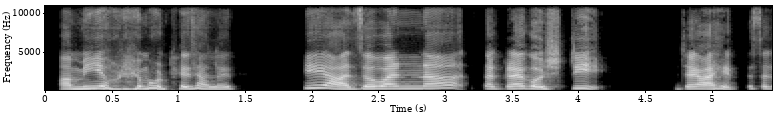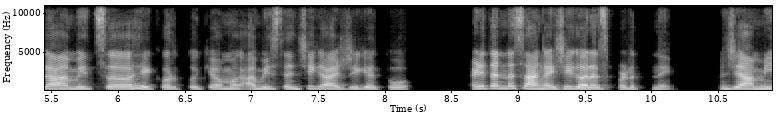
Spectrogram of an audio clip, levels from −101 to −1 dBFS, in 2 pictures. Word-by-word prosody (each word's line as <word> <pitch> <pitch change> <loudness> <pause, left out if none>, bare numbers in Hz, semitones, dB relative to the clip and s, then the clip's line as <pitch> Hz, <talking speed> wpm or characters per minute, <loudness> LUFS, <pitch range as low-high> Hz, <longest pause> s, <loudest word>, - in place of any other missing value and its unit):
आम्ही 255 +4 +1
एवढे 260 -3 -1
मोठे 260 -3 -1
झालो 265 -5 -2
आहोत, 245 +2 -5 0.5
की 340 +2 0
आजोबांना 285 +2 +3 0.4
सगळ्या 270 +2 +3
गोष्टी 275 +2 +1 0.6
ज्या 260 0 +4
आहेत, 245 -1 +4
ते 230 +5 -15
सगळं 265 -1 -2
आम्हीच 245 +1 0
हे 250 +1 0
करतो 230 -1 -7
किंवा 235 -1 -5
मग 240 0 -5
आम्हीच 245 +1 -3
त्यांची 255 +1 -5
काळजी 230 -3 -1
घेतो 210 -3 -6 0.5
आणि 275 +2 +2
त्यांना 295 0 +2
सांगायची 255 -3 +3
गरज 225 -3 +3
पडत 210 -2 -6
नाही. 190 -2 -10 0.4
म्हणजे 235 +1 0
आम्ही 235 +1 +2
250 Hz, 165 wpm, -23 LUFS, 230-275 Hz, 0.6 s, ज्या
